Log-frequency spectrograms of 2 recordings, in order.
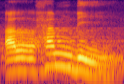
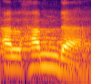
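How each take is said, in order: First: The word ends with an i vowel. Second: The word ends with an a vowel. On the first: "Kemudian ada yang alhamdi" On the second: "Ada yang membaca alhamda"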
